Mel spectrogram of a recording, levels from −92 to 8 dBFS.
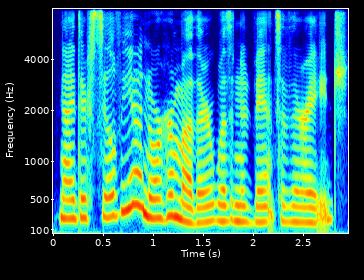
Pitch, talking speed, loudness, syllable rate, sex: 240 Hz, 225 wpm, -14 LUFS, 6.3 syllables/s, female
